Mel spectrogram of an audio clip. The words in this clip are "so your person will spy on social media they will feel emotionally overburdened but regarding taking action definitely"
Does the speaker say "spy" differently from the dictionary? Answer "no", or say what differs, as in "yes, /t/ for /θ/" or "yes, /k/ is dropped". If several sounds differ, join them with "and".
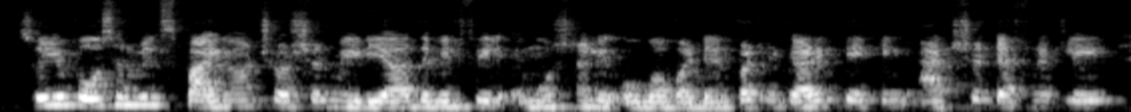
no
